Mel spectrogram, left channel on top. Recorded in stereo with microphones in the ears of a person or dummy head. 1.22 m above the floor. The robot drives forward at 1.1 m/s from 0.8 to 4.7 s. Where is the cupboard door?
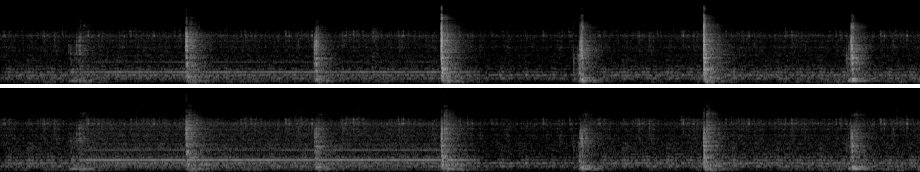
15° left (ahead or behind), 4.5 m; by 8.7 s 80° left, 1.3 m.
